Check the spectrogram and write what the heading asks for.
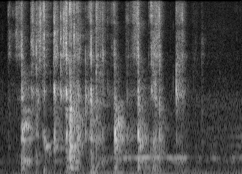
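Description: A deck of tarot/oracle cards being hand-shuffled: a fast run of papery clicks and slaps as the cards are pushed through each other, stopping near the end as cards drop onto the table.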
